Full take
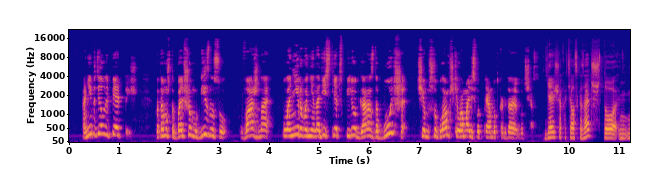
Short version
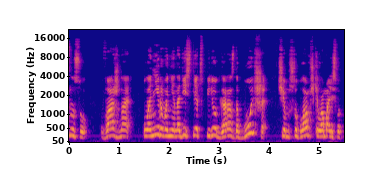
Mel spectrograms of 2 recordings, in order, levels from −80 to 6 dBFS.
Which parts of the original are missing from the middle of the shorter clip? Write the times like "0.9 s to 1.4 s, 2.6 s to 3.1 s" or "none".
none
